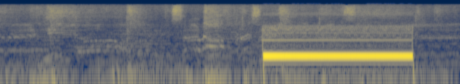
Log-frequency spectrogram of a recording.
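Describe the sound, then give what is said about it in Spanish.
A phone call rings out on the caller's end: one loud, steady ringback tone lasting about a second and a half, following quieter background music and chatter, with no one picking up. “Hay gente que se le escapa el teléfono. No lo coge.”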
